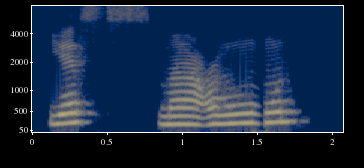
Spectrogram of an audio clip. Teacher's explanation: سین میں سیٹی والی آواز ہے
